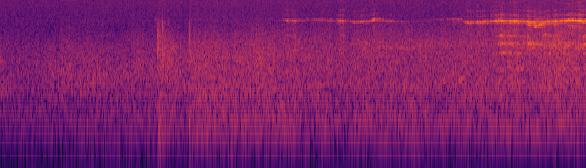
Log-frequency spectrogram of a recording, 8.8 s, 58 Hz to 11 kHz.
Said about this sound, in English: 1322 Kirkdale train, platform 8.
